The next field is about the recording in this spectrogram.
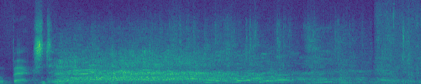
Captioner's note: audience laughing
